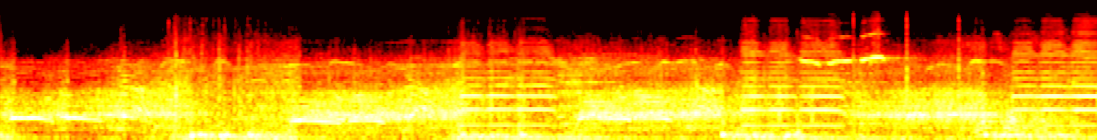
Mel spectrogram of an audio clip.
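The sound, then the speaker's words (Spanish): A large crowd of Colombian tennis fans at the Plaza Santa María chants a repeated rhythmic cheer of "Corazón, Colombia, Corazón" during a Davis Cup tie between Colombia and Croatia, loud and steady, with shouts and whoops rising over the chorus throughout. “Poco a poco la Plaza Santa María se fue llenando y con el grito Corazón, Colombia, Corazón, la fanaticada hizo sentir su localía.”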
